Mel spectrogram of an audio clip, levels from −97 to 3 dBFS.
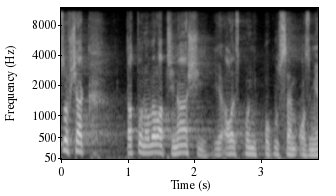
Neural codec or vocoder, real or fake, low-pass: none; real; 10.8 kHz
